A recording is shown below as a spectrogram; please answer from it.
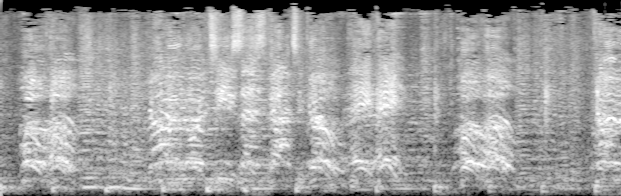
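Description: A crowd of marching protesters chanting a slogan together, the same short shouted phrase repeating about once a second.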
